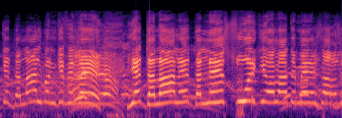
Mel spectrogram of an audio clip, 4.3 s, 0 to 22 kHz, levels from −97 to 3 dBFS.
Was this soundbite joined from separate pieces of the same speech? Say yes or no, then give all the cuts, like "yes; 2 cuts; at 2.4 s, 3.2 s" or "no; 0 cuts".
no; 0 cuts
